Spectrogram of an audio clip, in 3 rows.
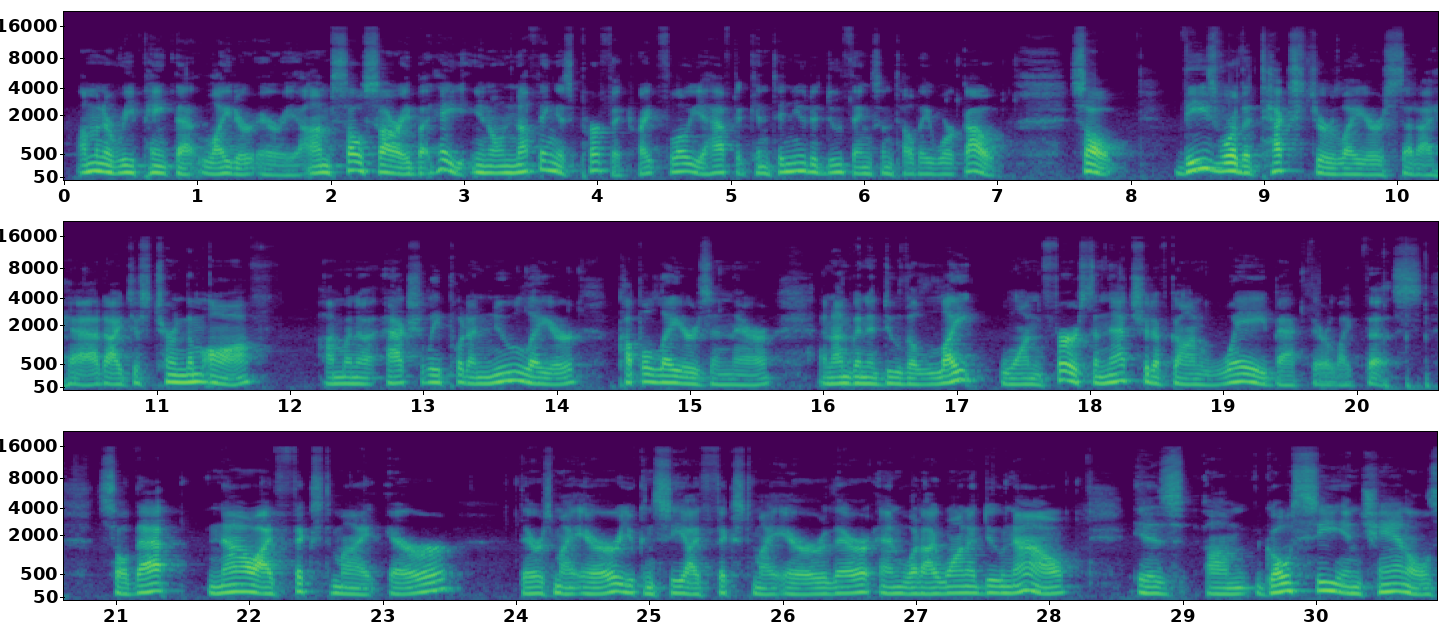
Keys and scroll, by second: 20.1 typing.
